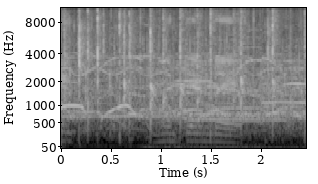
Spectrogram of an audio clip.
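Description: Steady, fairly loud applause with many quick, dense claps continuing throughout, mixed with cheering voices and some tonal sound in the background.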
